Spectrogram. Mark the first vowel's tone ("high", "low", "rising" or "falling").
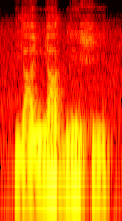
low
